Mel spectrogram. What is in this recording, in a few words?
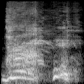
Death Prime Grineer Male; Tau; Battle Barks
